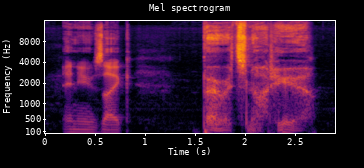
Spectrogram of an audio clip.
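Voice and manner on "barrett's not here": put-on British accent, lower. Retelling a phone call when someone else answered: imitating a British accent. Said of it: "They're all British, it seems".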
